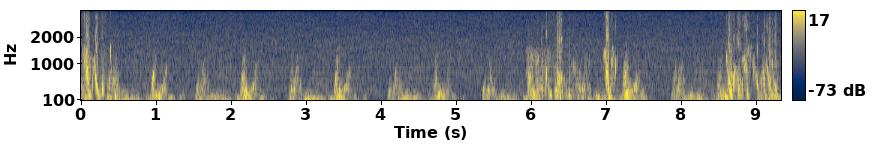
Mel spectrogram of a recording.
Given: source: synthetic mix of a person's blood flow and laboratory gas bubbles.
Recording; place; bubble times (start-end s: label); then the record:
Doppler ultrasound of blood flow; precordium
0.00-0.52 s: bubbles
5.93-6.65 s: bubbles
6.94-7.17 s: bubbles
8.55-9.32 s: bubbles
From the record:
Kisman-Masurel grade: 222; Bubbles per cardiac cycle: several, 3 to 8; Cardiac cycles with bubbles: 10 to 50%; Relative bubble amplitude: moderate (0.250 to 0.450); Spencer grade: 2 (many but less than half of the cardiac periods contain bubble signals, singularly or in groups); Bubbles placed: anywhere in the cardiac cycle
